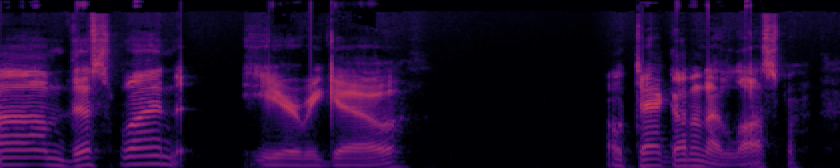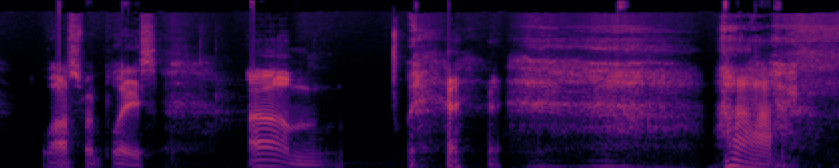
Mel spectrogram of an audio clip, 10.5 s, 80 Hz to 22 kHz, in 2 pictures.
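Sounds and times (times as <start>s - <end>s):
speech: 0.0s - 2.6s, 3.8s - 10.4s
long deep breath drawn in by someone holding back laughter: 6.3s - 6.8s, 8.4s - 9.7s.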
